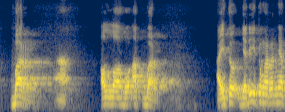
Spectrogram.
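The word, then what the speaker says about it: الله أكبر: Dianuakan, dipasih-pasihkan, pokoknya bar ro di ujungnya dibaca tafkhim, dibaca tebal, Allahu Akbar, bar, nah, Allahu Akbar.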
